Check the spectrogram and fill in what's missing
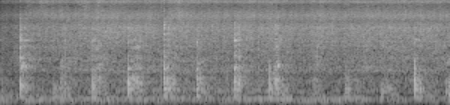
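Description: Coarsely ground ginger and garlic frying in a pan, with a steady close sizzle broken by repeated scraping strokes of a spoon stirring at an irregular rhythm; no one talks.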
